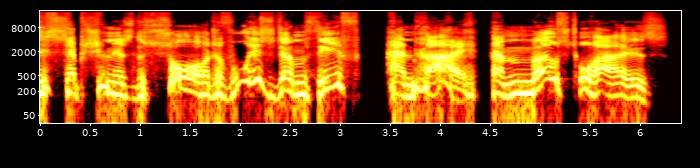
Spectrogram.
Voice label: Treasure Taunt, Corpus Aristocrat Manager, Battle, Barks, Dialog; Warframe; Treasurer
